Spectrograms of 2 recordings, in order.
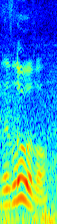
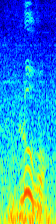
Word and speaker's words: Louisville: Yeah, it's not that that's two syllables. It there's somewhere between two and three syllables is a proper way to say it. Louisville. Louisville.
